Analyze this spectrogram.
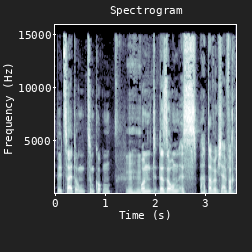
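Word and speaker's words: DAZN: Ach, so spricht man das aus. – Ja. Du meinst Datsen? Datsen. – Das heißt The Zone.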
